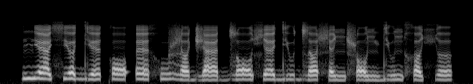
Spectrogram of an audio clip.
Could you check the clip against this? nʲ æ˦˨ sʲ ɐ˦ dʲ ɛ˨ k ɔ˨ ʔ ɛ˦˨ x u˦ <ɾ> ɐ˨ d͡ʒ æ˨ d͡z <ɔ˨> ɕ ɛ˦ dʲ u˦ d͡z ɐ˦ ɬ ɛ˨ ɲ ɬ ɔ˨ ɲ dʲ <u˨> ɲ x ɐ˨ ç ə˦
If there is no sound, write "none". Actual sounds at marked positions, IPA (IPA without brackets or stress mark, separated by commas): ɮ, ɔ˦˨, u˨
